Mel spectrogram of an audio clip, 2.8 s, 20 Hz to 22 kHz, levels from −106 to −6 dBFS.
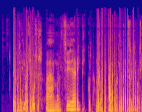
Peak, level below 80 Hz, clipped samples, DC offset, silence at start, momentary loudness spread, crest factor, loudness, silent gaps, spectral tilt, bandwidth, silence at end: -4 dBFS; -42 dBFS; under 0.1%; under 0.1%; 0.25 s; 7 LU; 22 dB; -27 LUFS; none; -7 dB/octave; 16.5 kHz; 0.05 s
